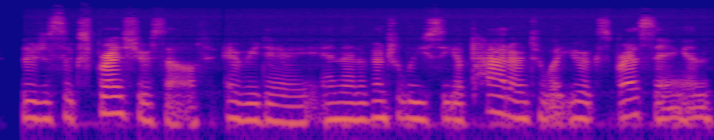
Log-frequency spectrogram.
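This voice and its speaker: Hardly pausing, a woman with an American accent talks at a fairly quick pace in a very deep, low pitch, with a bright, sharp tone and fairly even intonation. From US Midwest, St. Louis. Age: 60s. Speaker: author and poet. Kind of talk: interview conversation. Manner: reflective, with many fillers.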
